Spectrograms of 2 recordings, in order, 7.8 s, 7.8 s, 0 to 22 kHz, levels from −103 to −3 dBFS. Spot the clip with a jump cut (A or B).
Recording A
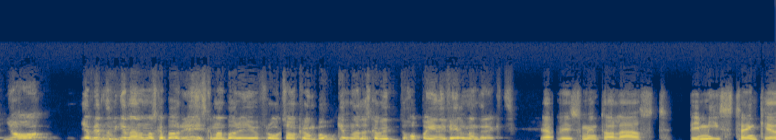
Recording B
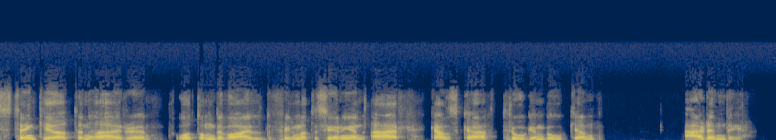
A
